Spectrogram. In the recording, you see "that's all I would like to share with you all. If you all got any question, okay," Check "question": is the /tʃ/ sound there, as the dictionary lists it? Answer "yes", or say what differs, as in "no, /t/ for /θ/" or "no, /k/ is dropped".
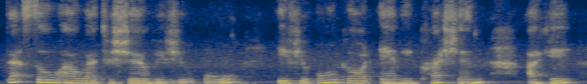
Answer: no, /ʃ/ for /tʃ/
